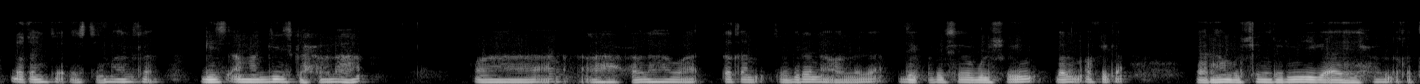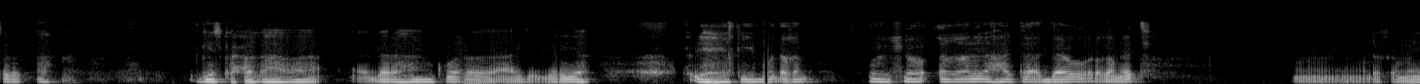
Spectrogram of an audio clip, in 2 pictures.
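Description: VoIP packet loss concealed by the speech codec appears first from 5.49 to 5.80 s. About 180 ms of audio went missing in several gaps spread over roughly 280 ms, the longest run lasting 60 ms. The decoder filled each gap by extending its last pitch and spectral shape at falling gain, so the speech smears into a fading buzzy tone or coloured noise and stays weakened briefly after real audio resumes. The same concealment returns from 18.75 to 19.01 s, covering about 80 ms of loss. A block of digital silence lands at 21.84 to 21.88 s, where 40 ms of output was zeroed, probably because the buffer went unfilled in time. The audio drops abruptly to nothing and back without any fade, leaving a short hole. Concealment occurs once more at 27.57 to 27.63 s, masking about 40 ms of lost speech with a brief smear, all heard through Speex coding that colours the speech only lightly.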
